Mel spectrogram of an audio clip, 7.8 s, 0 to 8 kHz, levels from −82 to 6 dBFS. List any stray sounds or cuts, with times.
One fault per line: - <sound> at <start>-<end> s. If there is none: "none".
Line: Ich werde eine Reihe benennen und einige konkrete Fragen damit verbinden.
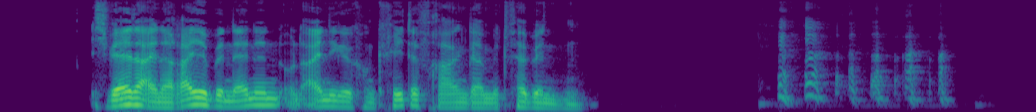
- laugh at 5.7-7.2 s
